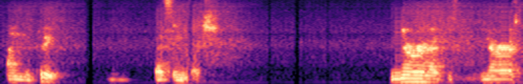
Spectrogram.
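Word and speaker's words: อังกฤษ: But then a lot of times R's are pronounced more like L's, so it'd be like Angli.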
